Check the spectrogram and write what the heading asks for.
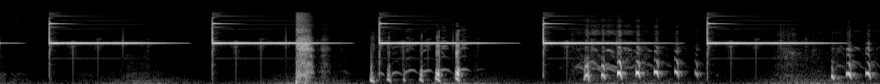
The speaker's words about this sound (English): Give me six bells. Six bells. Ding.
